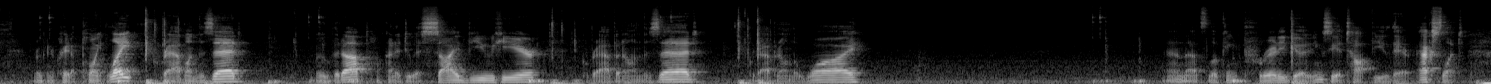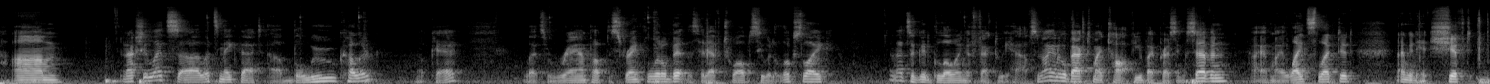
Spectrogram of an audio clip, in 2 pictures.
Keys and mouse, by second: 1.4 g, 1.6 z, 3.0 click, 3.4-5.2 middle drag, 5.4 g, 5.7 z, 7.3 g, 7.5 y, 11.3 middle click, 12.8 KP_7, 15.2 middle click, 16.9 click, 20.3-21.3 drag, 22.2 F12, 25.5 KP_7, 29.6 shift+d.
